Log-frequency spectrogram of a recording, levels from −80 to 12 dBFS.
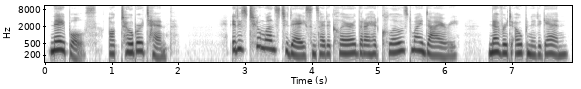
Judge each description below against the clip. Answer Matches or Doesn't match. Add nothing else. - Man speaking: Doesn't match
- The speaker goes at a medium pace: Matches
